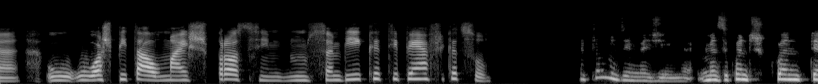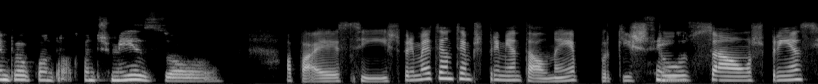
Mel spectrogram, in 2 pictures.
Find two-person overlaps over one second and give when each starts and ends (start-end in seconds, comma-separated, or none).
none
